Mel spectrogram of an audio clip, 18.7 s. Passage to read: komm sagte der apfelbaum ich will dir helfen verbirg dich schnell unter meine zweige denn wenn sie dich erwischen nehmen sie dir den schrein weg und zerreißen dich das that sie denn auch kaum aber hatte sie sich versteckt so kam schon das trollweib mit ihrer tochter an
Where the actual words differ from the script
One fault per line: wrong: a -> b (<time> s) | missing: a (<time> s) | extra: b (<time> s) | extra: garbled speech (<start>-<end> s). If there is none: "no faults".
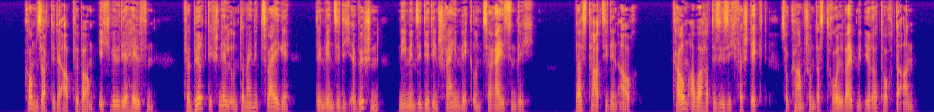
no faults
